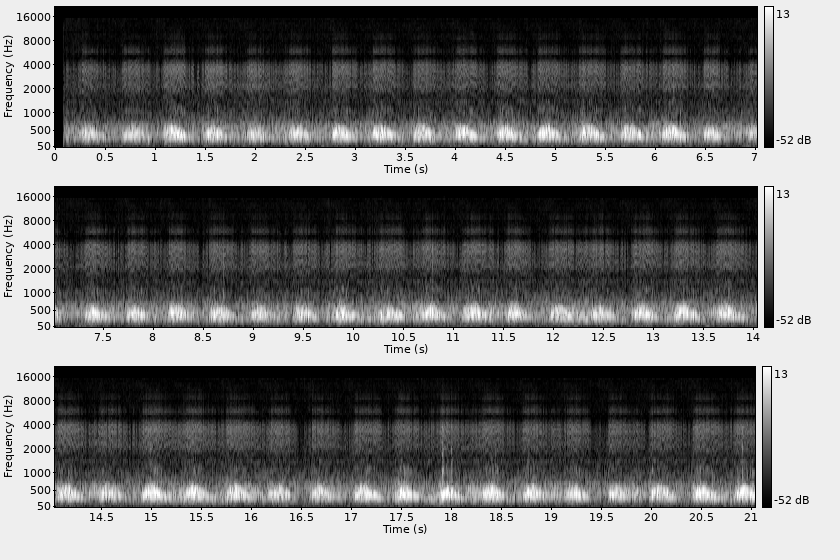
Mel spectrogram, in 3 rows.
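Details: Fetal heartbeat heard at home on a fetal Doppler: rapid, regular whooshing, galloping beats at about 146 a minute, a normal fetal heart rate.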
